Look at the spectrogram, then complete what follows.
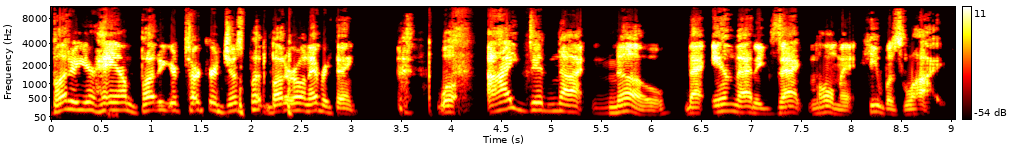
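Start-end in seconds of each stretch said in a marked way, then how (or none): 0.0-3.1 high-pitched screaming at full tilt. Speaker jumps in front of a man's camera at a parade, retelling own screaming. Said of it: "I just start screaming".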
